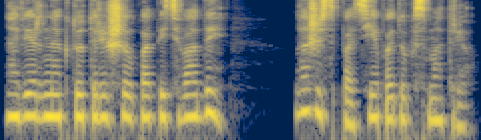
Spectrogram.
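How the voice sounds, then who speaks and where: Audiobook role: a tense, protective young woman, read by the narrator, hushed and warm-toned. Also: mid-range voice, flat delivery, fairly quick, lightly acted. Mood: urgent. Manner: hushed, urgent. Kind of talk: audiobook character voice.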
